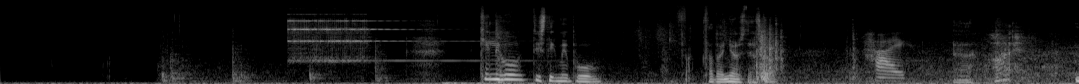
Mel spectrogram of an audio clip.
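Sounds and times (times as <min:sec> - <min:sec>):
bell ringing: 0:02.9 - 0:06.1
speech: 0:04.8 - 0:06.1, 0:07.1 - 0:07.9, 0:08.8 - 0:10.7.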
